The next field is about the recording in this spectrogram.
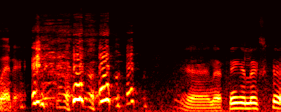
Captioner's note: laughter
